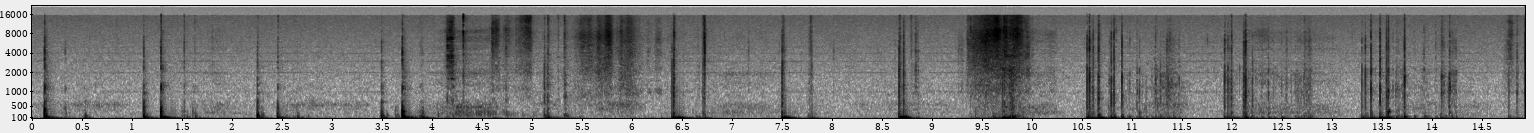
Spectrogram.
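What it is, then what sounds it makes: Hardcover book. Fingertips tap the glossy cover and edges of a hardcover book in slow and quicker runs, each tap a short, dull, low thud that dies away almost at once. Faint scratchy rustles drift in between the taps.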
